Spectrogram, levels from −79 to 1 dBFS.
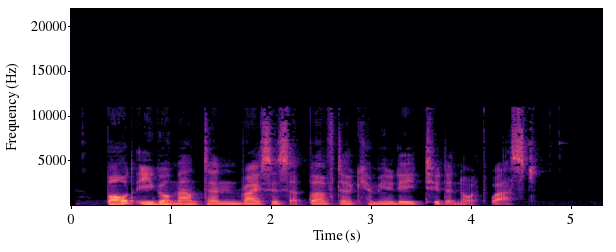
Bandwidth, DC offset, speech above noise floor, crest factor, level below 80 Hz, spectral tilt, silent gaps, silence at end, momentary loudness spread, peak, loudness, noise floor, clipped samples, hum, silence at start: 11.5 kHz; under 0.1%; 42 dB; 22 dB; -50 dBFS; -5.5 dB/octave; none; 0.65 s; 10 LU; 0 dBFS; -22 LUFS; -64 dBFS; under 0.1%; none; 0.35 s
